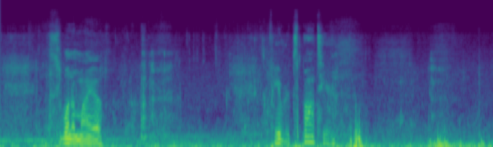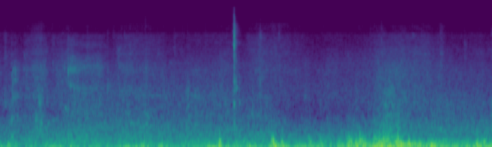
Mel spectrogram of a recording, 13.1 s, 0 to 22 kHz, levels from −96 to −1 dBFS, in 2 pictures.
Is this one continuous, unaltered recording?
yes; 0 cuts

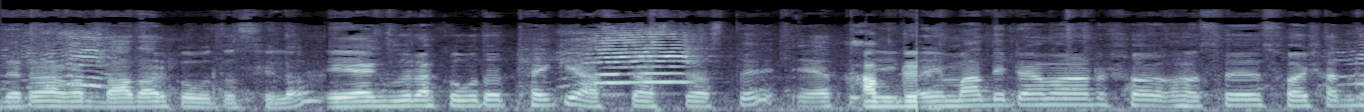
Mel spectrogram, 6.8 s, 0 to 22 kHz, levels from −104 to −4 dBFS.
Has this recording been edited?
yes; 2 cuts; at 1.6 s, 4.6 s

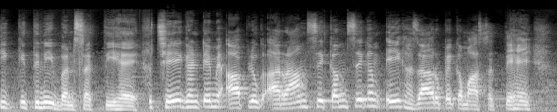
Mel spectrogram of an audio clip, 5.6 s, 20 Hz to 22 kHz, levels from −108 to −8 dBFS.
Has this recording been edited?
yes; 1 cut; at 1.6 s

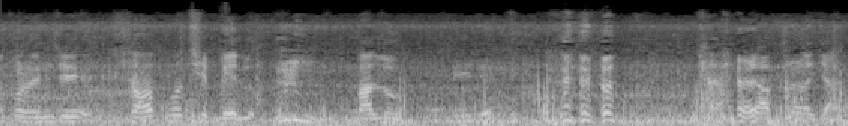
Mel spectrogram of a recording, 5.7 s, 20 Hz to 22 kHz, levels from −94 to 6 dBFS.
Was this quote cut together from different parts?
no; 0 cuts

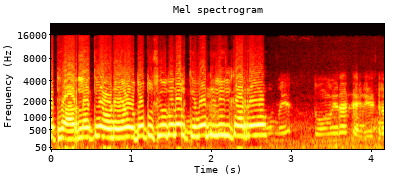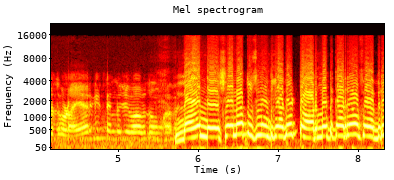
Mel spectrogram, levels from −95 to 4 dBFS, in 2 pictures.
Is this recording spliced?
no; 0 cuts

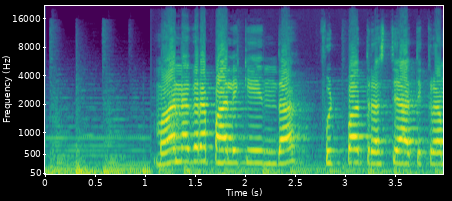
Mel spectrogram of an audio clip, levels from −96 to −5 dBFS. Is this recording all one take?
yes; 0 cuts

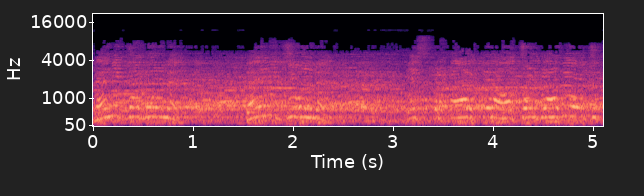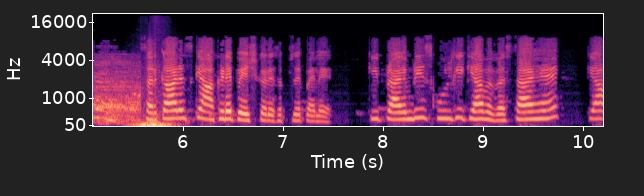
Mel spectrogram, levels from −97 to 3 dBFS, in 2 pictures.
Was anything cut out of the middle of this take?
yes; 1 cut; at 5.5 s

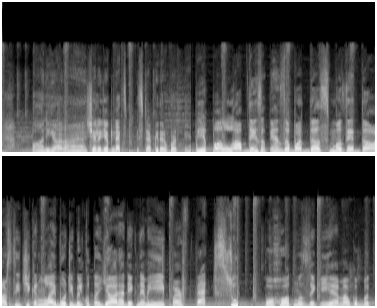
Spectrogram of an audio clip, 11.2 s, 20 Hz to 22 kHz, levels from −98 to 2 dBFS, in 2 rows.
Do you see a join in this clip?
yes; 2 cuts; at 2.8 s, 9.2 s

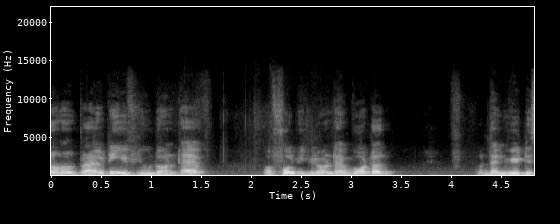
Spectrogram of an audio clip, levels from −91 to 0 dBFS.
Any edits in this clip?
no; 0 cuts

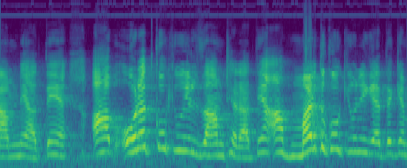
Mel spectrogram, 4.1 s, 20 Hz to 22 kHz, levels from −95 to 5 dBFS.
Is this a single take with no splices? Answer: yes; 0 cuts

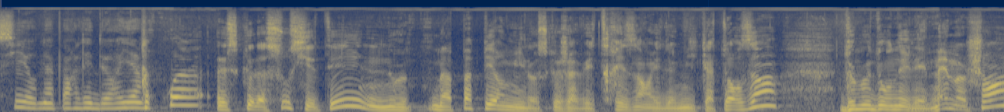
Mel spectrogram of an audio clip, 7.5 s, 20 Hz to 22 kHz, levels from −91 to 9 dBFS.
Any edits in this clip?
yes; 1 cut; at 1.1 s

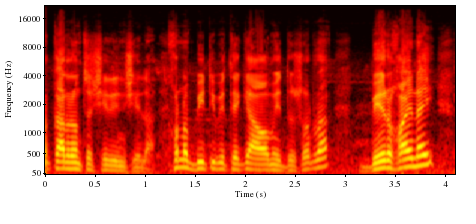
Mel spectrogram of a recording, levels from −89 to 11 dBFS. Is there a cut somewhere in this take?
yes; 1 cut; at 1.2 s

